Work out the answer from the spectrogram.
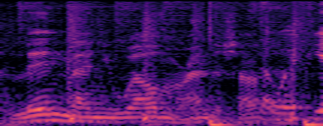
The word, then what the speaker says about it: Lin-Manuel Miranda: Lin-Manuel Miranda. Lin-Manuel Miranda.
